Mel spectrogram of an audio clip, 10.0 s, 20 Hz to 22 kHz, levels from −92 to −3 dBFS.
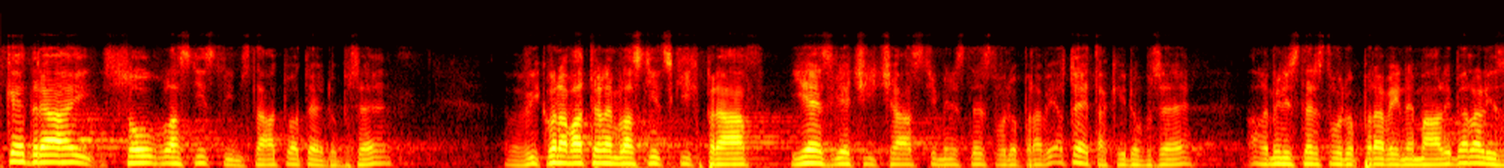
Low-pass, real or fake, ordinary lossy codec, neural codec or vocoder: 7.2 kHz; real; Opus, 16 kbps; none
